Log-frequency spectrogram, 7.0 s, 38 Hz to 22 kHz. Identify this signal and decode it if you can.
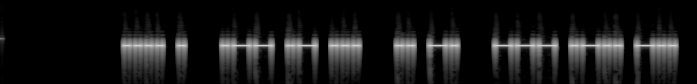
Morse code, heard as a keyed tone, about 22 wpm, 700 Hz. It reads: HE WAS IN OLD
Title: Sentences from Top 1000 Words - Review Part 3 - 22wpm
